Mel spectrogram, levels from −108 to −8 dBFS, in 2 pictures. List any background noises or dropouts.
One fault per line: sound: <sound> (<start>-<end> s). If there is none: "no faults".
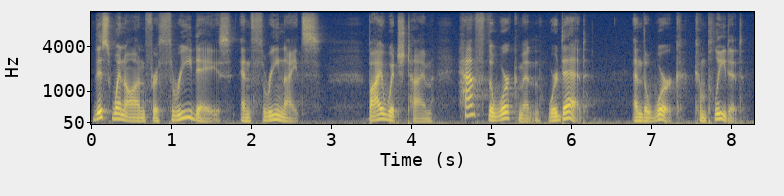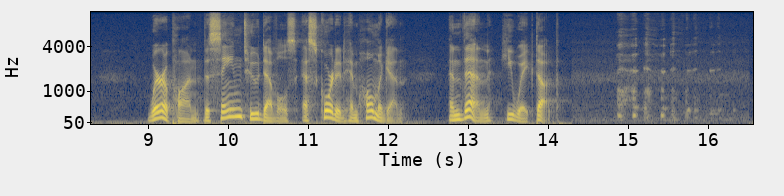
sound: cough (14.8-16.4 s)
